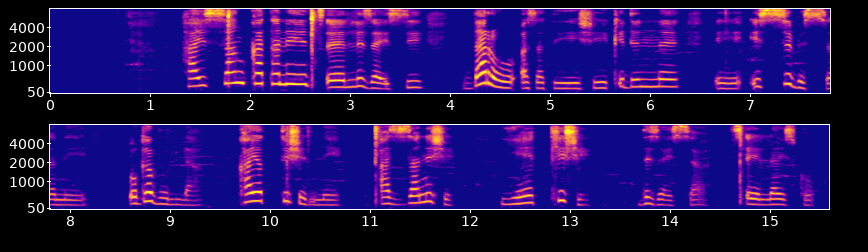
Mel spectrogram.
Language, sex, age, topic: Gamo, female, 25-35, government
